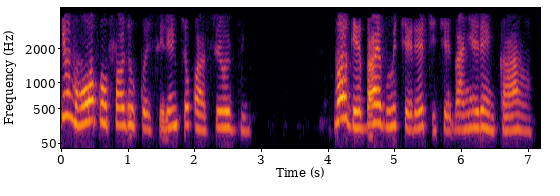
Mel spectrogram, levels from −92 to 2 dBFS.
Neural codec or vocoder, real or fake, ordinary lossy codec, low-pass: codec, 24 kHz, 1.5 kbps, HILCodec; fake; MP3, 32 kbps; 3.6 kHz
